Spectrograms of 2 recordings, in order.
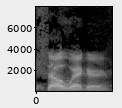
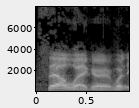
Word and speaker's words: Zellweger: Renee Zellweger. Of Zellweger, of hoe is ook hoe naam uitgesproken wordt. Zellweger. Ik word gecorrigeerd door de zaal.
